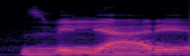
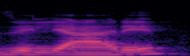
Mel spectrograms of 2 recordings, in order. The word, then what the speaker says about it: svegliare: Svegliare. Aqui, ó. L-H. Svegliare. O S, quando tiver um S mudo, assim, S, depois consoante, vocês têm que falar com som de cobrinha, ó. Svegliare, tá bom?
